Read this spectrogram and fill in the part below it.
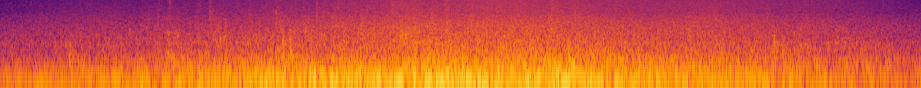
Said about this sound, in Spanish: Afuera el paisaje era un océano, no demasiado tranquilo, bajo una luna redonda y desmesurada.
